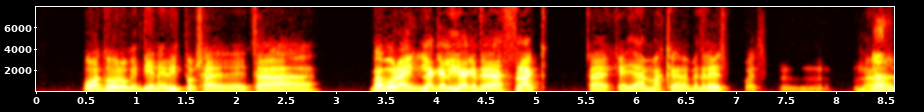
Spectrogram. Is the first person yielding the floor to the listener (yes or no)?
yes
